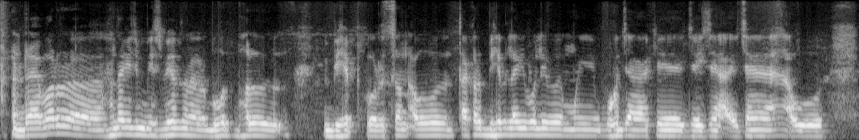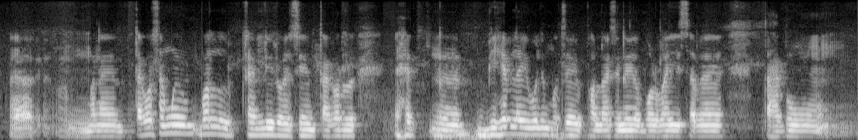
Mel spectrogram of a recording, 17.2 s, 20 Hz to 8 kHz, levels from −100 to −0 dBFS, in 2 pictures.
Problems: none marked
